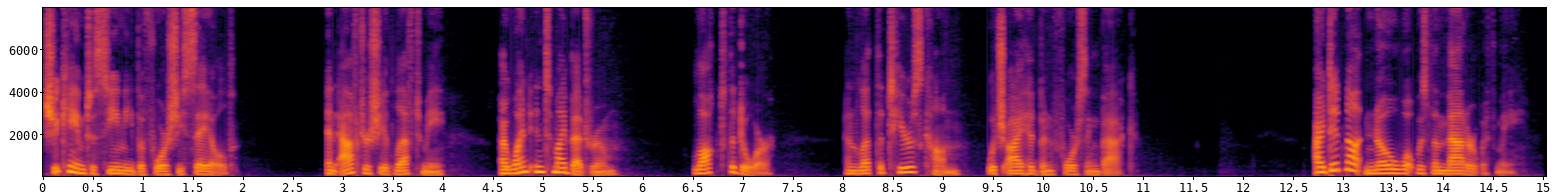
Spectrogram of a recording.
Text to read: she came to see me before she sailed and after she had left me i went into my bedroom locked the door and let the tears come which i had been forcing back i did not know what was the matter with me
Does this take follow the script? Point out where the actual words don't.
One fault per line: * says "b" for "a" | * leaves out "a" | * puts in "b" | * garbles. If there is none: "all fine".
all fine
